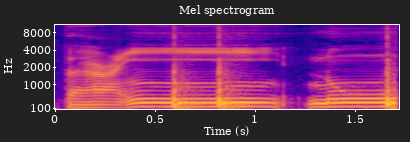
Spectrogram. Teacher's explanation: Maka huruf nun ini dibaca panjang. Mat tabi'i panjangnya 2 harokat atau kira-kira 2 ketukan.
